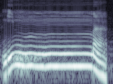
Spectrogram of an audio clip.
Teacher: Tim mim, mim yang bertasdid bertemu mim yang bertasdid, kita tekan 3 ketuk mimmah, namanya bacaan gunnah. Mimmah fathah diikuti alif, ma-nya yang terakhir ini kita panjangkan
